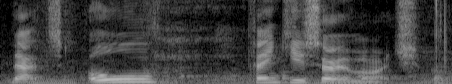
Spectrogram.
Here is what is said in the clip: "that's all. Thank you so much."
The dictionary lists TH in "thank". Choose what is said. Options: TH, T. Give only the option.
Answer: TH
